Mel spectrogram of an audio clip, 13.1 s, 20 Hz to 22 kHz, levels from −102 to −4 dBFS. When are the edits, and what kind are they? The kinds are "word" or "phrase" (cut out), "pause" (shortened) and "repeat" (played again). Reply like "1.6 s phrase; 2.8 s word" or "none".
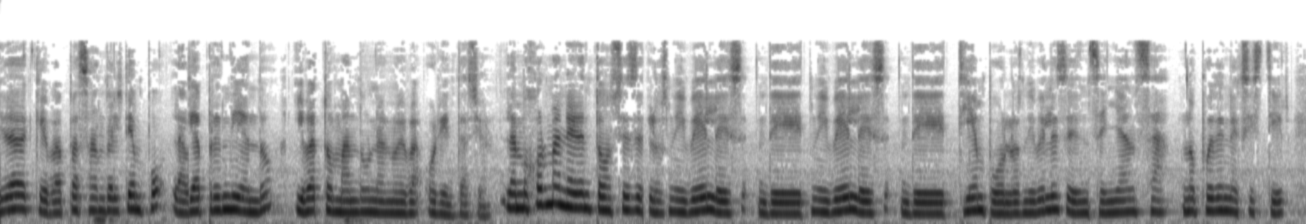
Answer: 1.9 s phrase; 2.8 s pause; 5.0 s pause; 6.4 s phrase; 8.1 s repeat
